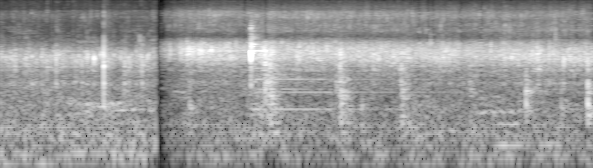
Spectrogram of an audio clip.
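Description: Whole spices, pandan leaf and curry leaves sizzling in hot butter in a non-stick pot, with a spatula stirring them. The sizzle drops out briefly about a second and a half in and comes back louder, and there is one sharp knock about a second later.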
